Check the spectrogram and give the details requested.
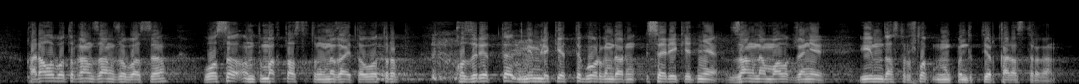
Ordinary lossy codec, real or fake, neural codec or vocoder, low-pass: none; real; none; none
